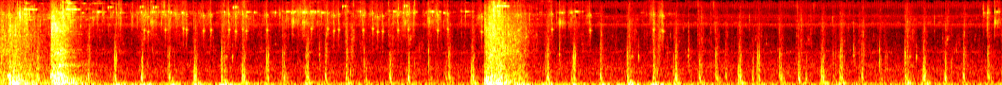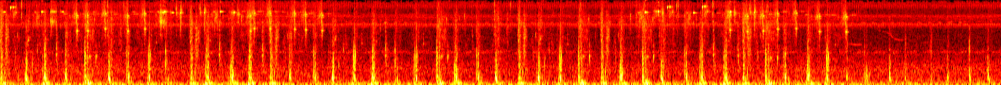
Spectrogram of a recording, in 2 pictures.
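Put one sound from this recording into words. Footsteps patter quickly across the ground.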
